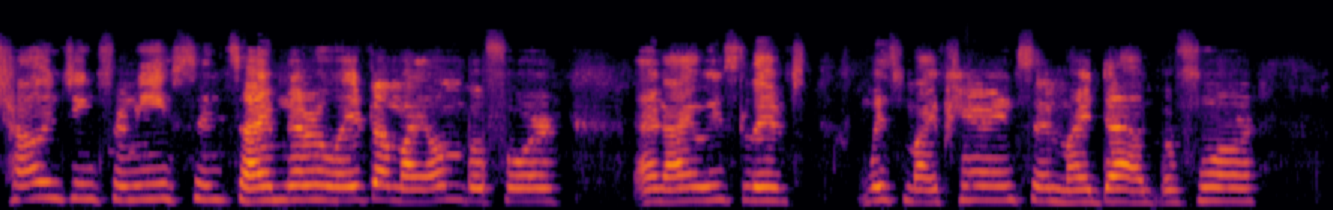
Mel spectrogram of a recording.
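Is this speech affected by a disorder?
Yes: cerebral palsy; congenital, high muscle tone in lower body, cannot walk, drives electric wheelchair.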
